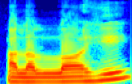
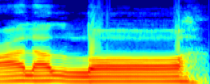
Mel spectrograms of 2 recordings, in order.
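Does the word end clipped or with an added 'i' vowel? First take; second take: added vowel; clipped. First: The word ends in 'i', running into the next. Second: The word ends clipped, followed by a breath break. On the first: The phrase continues without stopping. "যদি একবারে বললে" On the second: The phrase is paused here. "যদি দমটা ছেড়ে দেই তাহলে এভাবে বলবো"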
